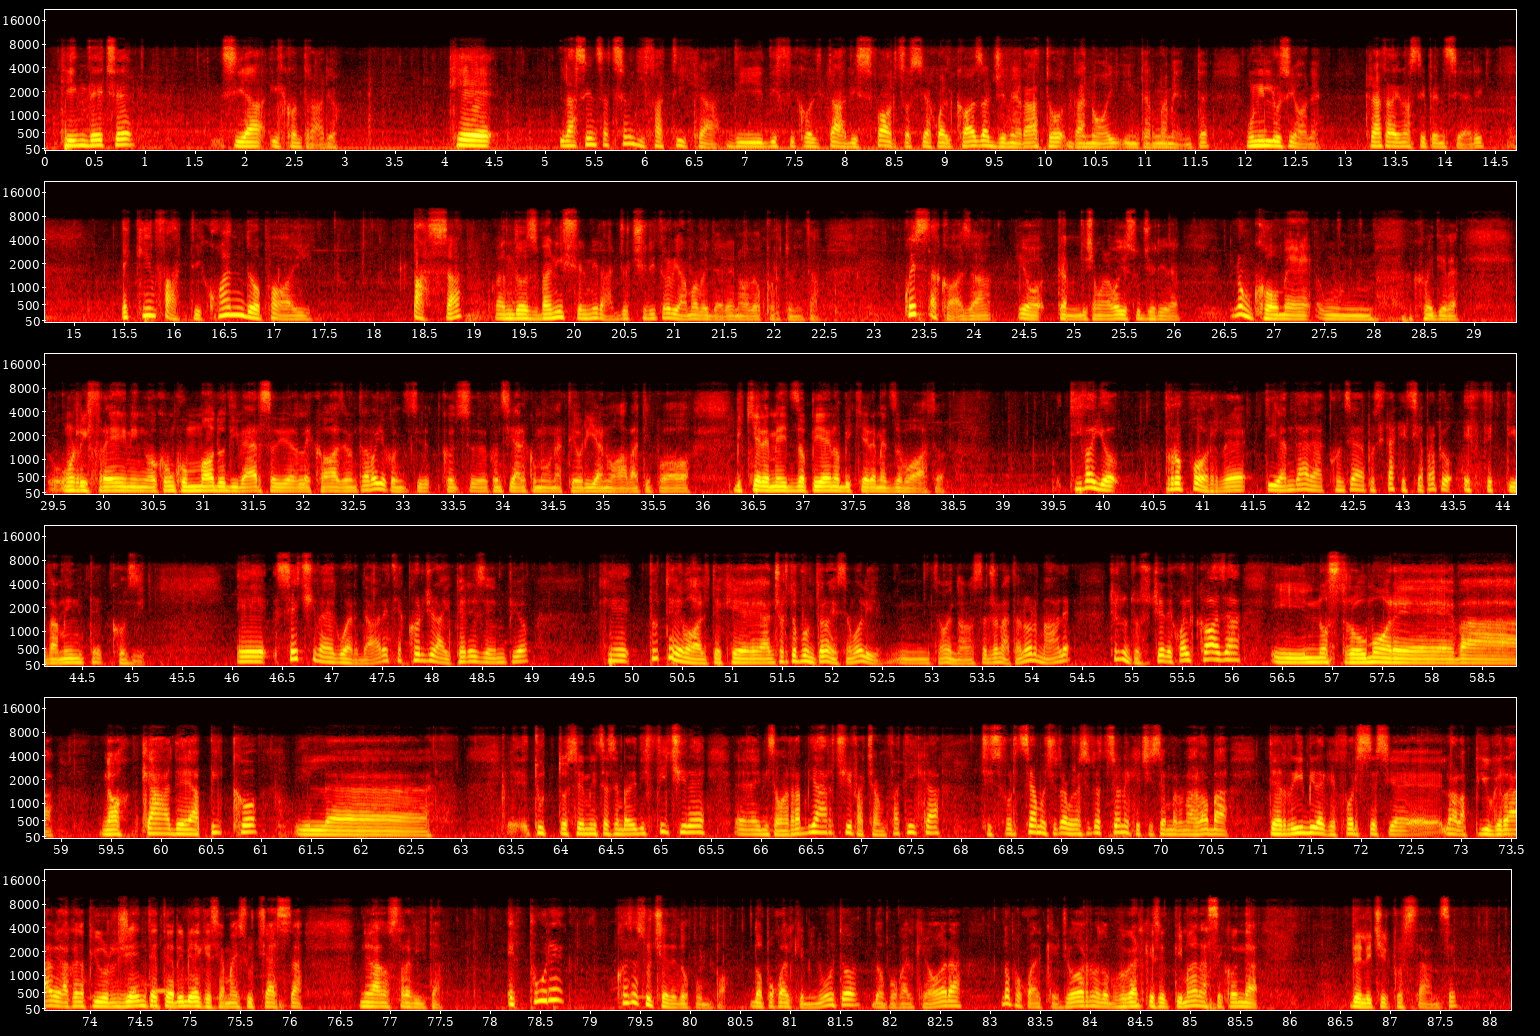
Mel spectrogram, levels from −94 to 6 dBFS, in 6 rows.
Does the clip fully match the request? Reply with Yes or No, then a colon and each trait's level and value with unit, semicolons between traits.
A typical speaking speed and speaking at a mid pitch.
No: average, 135 wpm; low, 115 Hz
